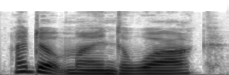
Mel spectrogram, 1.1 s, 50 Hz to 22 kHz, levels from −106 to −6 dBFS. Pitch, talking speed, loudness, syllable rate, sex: 165 Hz, 260 wpm, -16 LUFS, 5.1 syllables/s, female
